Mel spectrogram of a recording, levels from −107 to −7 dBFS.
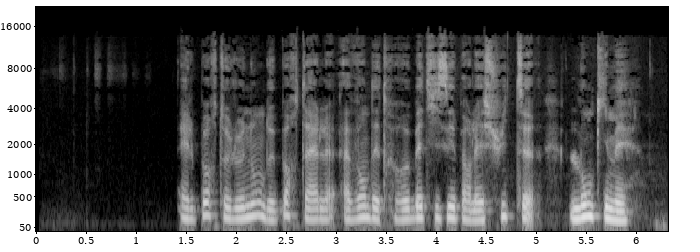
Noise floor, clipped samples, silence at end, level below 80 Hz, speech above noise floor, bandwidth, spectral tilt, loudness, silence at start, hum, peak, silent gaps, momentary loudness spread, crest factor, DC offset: -85 dBFS; under 0.1%; 0.3 s; -62 dBFS; 56 dB; 14.5 kHz; -5.5 dB/octave; -29 LUFS; 1.45 s; none; -12 dBFS; none; 10 LU; 18 dB; under 0.1%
